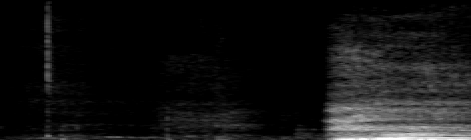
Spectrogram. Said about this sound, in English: Should we all take like a deep breath?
